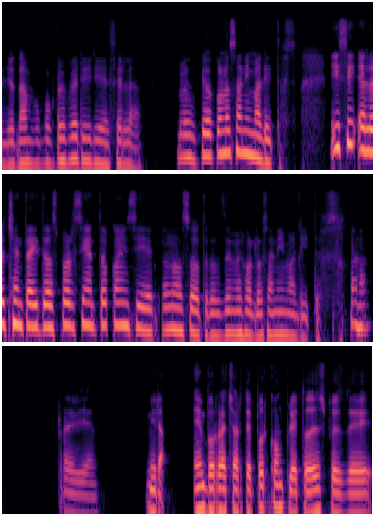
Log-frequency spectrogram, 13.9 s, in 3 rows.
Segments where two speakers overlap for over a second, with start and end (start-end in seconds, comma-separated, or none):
none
